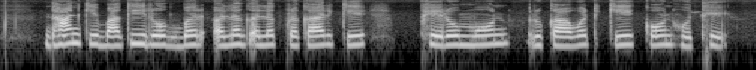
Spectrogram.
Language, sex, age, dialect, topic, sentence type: Chhattisgarhi, female, 18-24, Northern/Bhandar, agriculture, question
